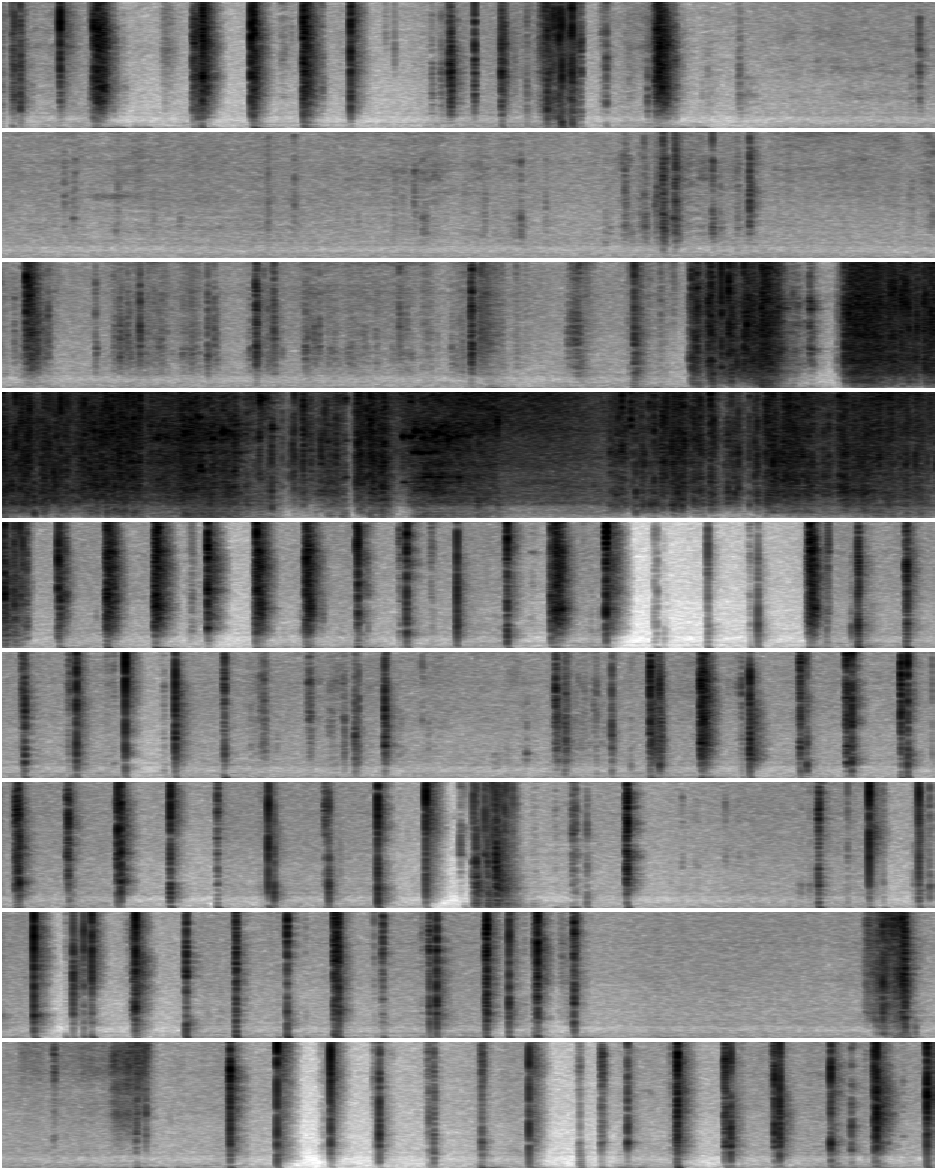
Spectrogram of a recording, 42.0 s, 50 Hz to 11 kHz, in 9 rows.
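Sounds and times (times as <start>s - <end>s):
plastic pieces clicking together: 0.0s - 3.5s, 9.2s - 31.2s
loose plastic pieces rattling: 6.8s - 8.6s, 9.2s - 18.8s.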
